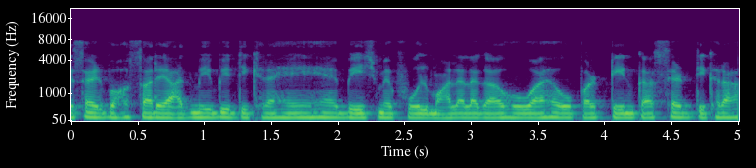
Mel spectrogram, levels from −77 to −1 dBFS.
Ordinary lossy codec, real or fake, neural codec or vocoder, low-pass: none; fake; codec, 16 kHz, 8 kbps, FunCodec, trained on Chinese and English, 25 frames a second; none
